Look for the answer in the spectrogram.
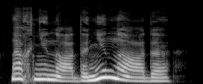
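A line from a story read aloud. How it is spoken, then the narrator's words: Desperate exclamation. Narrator (Russian): воскликнула королева, в отчаянии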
